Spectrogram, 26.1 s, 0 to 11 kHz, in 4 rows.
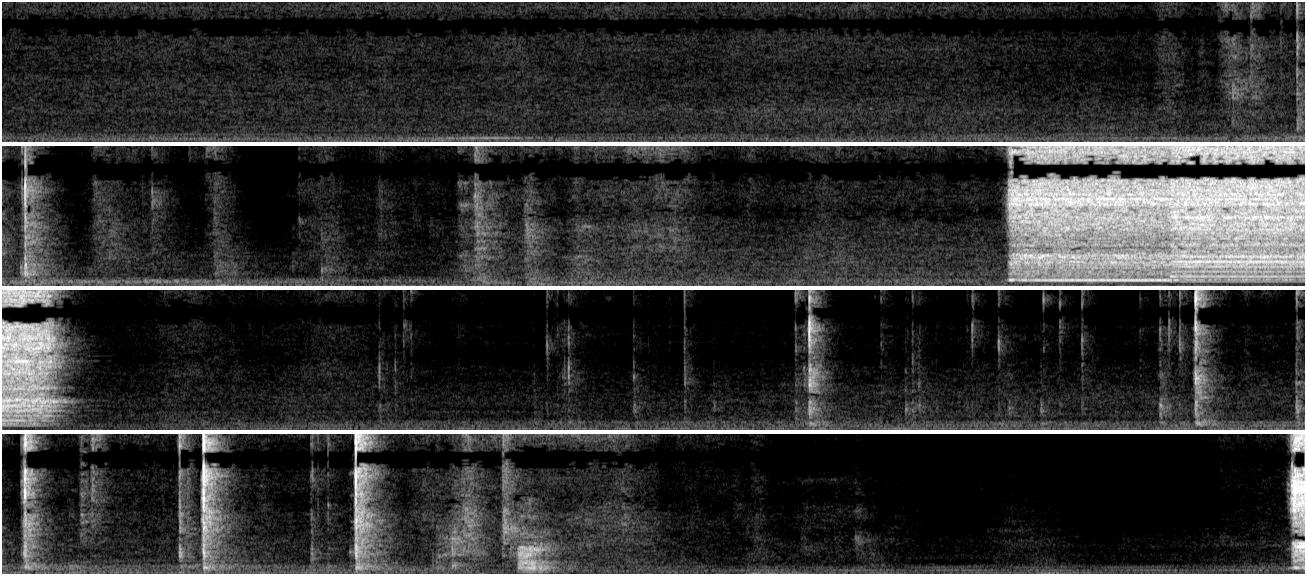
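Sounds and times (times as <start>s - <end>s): elevator buzzer: 11.4s - 19.0s
sharp clicks and knocks: 14.9s - 21.6s.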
